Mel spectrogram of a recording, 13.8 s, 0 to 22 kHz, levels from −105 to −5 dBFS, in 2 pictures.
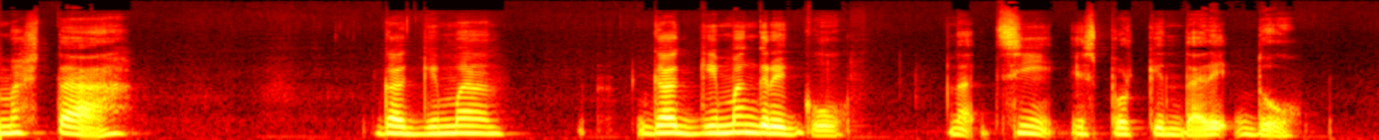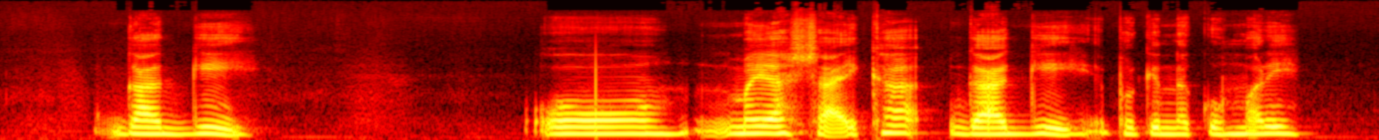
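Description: At 9.87 to 9.89 s a single loud pop cuts through the speech, peaking around 10 dB above it. It is likely a voltage pulse from a switch, plug or static. On a waveform it is a sharp spike; on a spectrogram, a thin full-band vertical stripe.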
